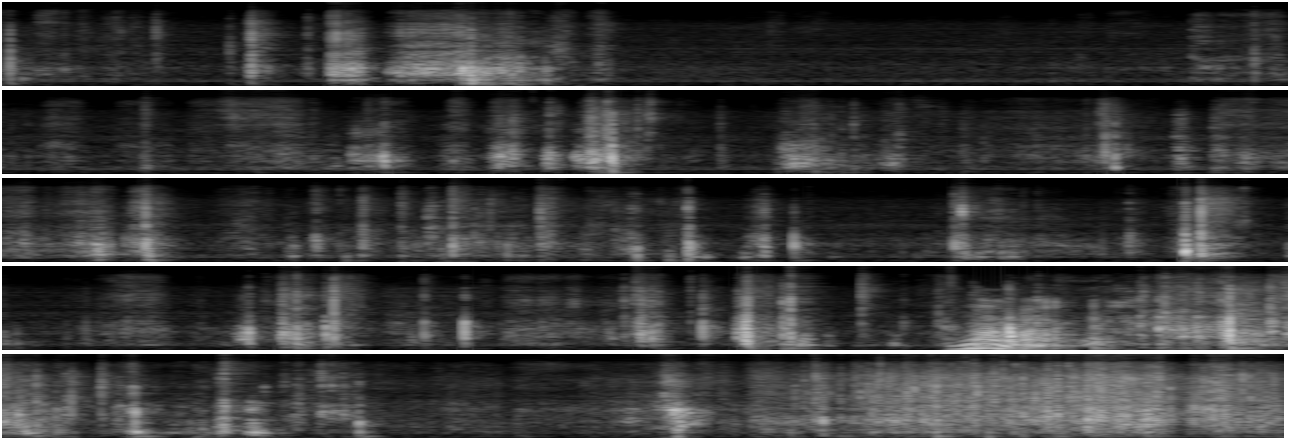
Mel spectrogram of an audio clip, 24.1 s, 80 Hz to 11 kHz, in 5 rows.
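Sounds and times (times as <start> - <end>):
packaging scraping and rustling: 4.5 - 12.6, 18.6 - 24.0.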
